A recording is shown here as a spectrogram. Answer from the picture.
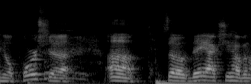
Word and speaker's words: Porsche: true another thing Porsche is actually please don't pronounce it wrong Porcia so they actually have an all they have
